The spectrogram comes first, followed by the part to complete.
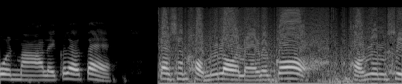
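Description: A stuck bit starts at 1.58 s and runs to the end: the speech turns harsh and buzzy, and pauses fill with noise. One data bit is likely held fixed, shifting about half the samples by roughly -25 dBFS, flipping as quiet values cross zero.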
